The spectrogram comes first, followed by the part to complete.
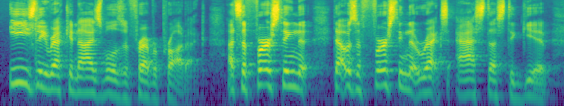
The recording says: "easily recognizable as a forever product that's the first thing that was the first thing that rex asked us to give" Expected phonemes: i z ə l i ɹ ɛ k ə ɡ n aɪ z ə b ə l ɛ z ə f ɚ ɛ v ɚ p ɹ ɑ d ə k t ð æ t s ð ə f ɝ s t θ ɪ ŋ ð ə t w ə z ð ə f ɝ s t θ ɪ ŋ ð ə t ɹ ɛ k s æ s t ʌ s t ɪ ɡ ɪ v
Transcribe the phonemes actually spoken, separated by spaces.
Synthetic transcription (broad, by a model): i z l i ɹ ɛ k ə ɡ n aɪ z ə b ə l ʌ z ə f ɚ ɛ v ɚ p ɹ ɑ d ə k t ð æ t s ð ə f ɝ s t θ ɪ ŋ ð ə t w ə z ð ə f ɝ s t θ ɪ ŋ ð ə t ɹ ɛ k s æ s t ʌ s t ɪ ɡ ɪ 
